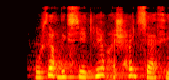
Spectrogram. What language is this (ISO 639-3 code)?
kab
